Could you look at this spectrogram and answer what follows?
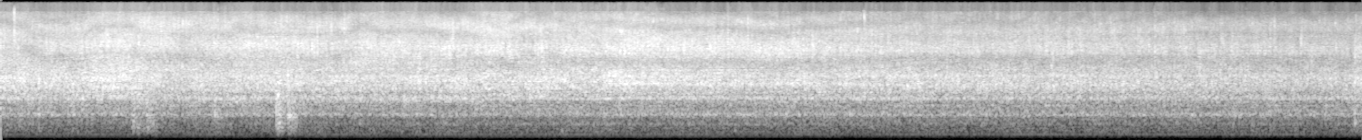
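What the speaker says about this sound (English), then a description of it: "we're just gonna kind of fry that tomato paste just a little bit as well" Tomato paste frying in a pan for an Indian dish, a steady dense sizzle and crackle that holds close and loud throughout, with no voices over it.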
